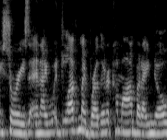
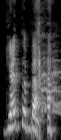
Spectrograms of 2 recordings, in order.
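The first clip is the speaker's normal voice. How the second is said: slow, raised retold shout; urgent yell; 5 semitones higher, 6 dB louder than usual. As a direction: draw out dad's loud order. Dad calling urgently for bat.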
